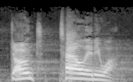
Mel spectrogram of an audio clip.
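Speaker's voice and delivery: very loud stern voice. Retelling what he said to the man, imitating a stern command. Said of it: "he says to him sternly".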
